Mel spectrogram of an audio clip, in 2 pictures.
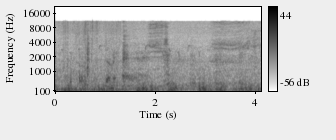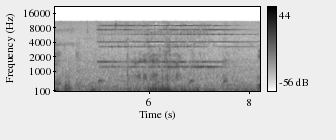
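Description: A telephone rings with steady, evenly spaced tones partway through, sounding against rustling noise and movement during a session of trimming the nails of a dog that dislikes it.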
